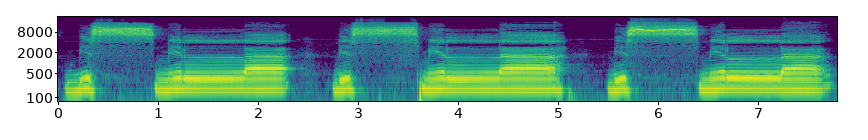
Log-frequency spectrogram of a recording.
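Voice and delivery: bismillah slow with a light, thin lam. Shown as a demonstration. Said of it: "Jadi dibaca tipis". (lam pada bismillah dibaca tipis)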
